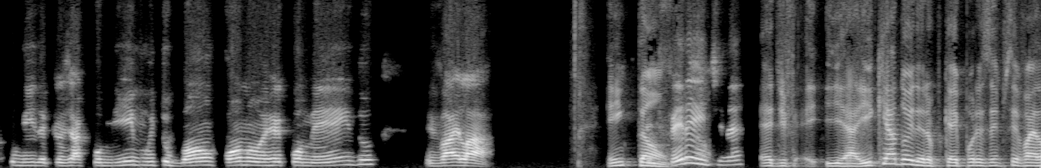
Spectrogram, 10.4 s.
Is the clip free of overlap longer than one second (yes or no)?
yes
